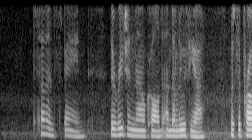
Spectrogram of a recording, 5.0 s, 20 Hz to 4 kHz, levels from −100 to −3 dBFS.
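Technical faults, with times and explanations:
0.81–4.2 s: automatic gain rising. The gain control judged the input too quiet and raised it by about 12 dB over some three seconds. The background noise swells along with the speech, which sets it apart from a speaker simply talking louder.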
